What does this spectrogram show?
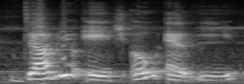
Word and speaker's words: whole: if the word starts with w-h-o as in w-h-o-l-e whole w-h-o-e-e-r however w-h-o w-h-o-l-e-s-o-m-e wholesome silent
